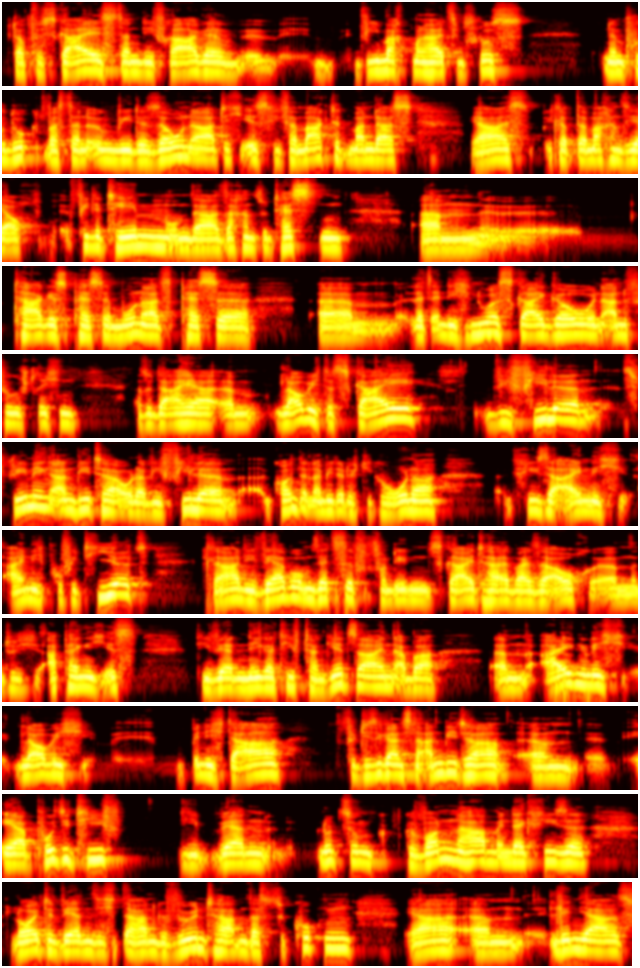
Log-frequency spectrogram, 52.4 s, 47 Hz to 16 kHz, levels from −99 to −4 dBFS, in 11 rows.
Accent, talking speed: German, 140 wpm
